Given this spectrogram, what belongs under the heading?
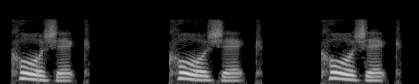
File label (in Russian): "Korzhik", russian dog names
